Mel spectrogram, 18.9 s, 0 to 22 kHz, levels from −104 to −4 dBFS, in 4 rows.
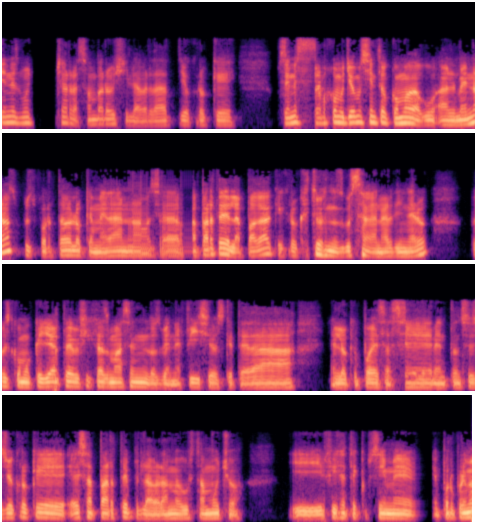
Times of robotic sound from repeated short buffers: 6.00-6.64

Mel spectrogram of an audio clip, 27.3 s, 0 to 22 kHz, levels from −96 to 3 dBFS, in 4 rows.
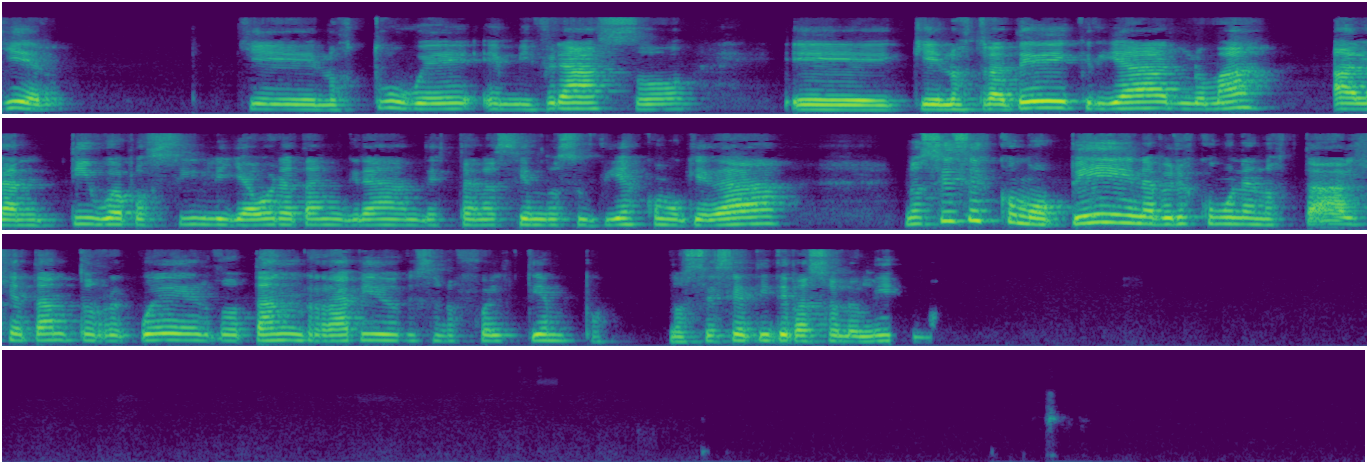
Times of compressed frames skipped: none

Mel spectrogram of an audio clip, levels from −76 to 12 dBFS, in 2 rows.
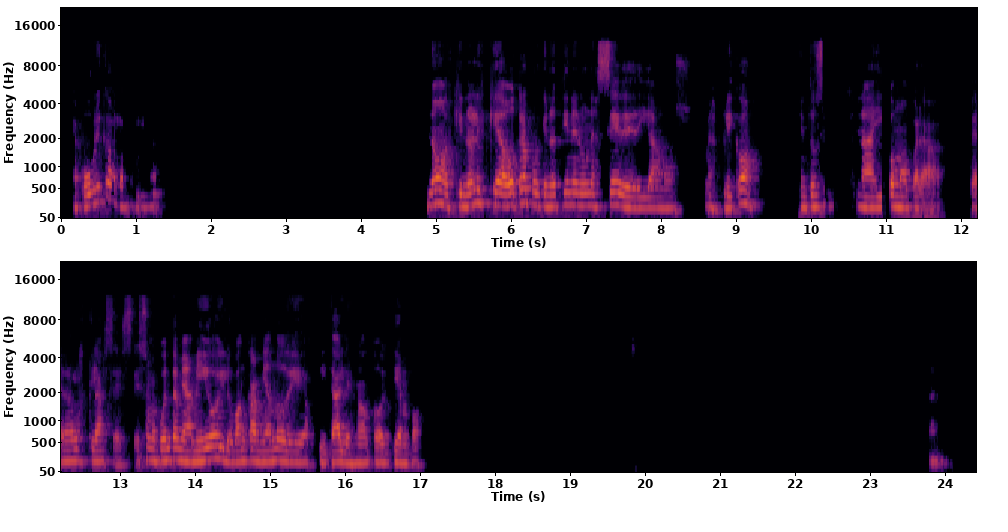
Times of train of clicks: none

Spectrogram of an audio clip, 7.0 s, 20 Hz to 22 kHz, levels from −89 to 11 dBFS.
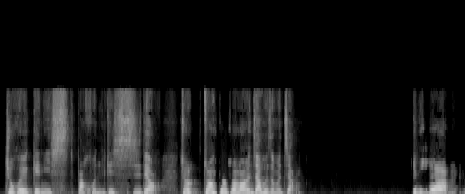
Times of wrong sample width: none

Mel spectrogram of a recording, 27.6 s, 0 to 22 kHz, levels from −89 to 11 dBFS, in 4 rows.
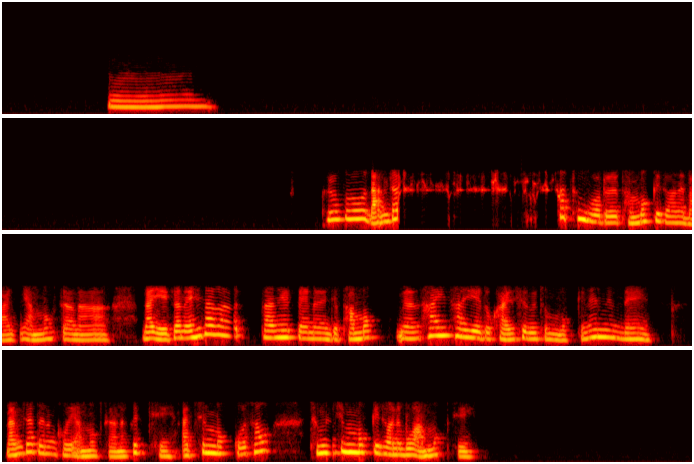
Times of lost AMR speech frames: none

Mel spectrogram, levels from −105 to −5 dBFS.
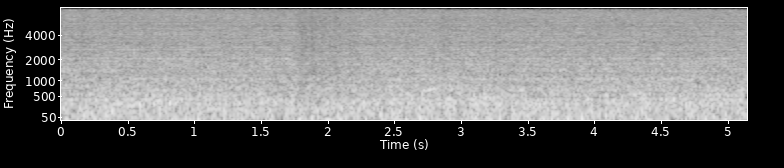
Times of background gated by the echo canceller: none

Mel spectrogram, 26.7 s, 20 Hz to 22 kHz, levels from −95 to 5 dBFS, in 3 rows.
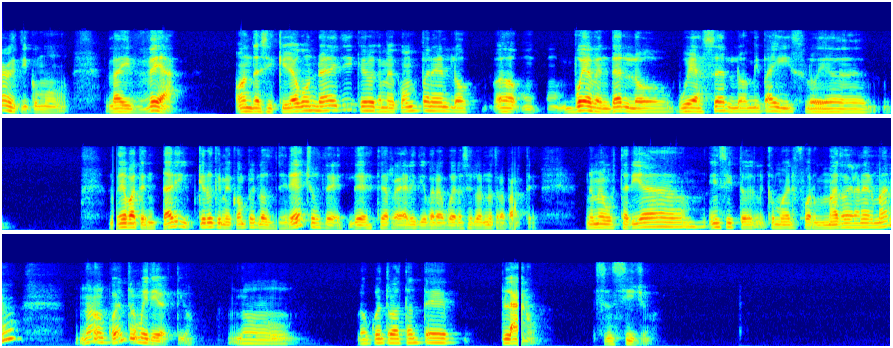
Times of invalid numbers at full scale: none

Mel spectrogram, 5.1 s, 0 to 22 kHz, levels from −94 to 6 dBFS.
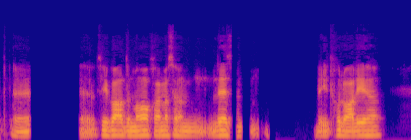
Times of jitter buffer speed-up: none

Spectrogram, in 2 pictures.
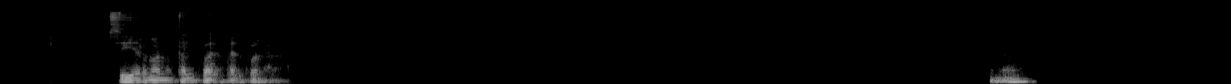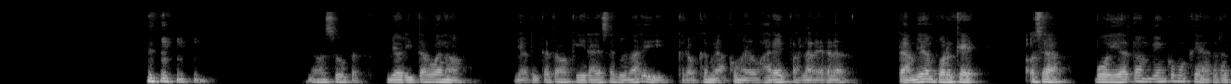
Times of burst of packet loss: none

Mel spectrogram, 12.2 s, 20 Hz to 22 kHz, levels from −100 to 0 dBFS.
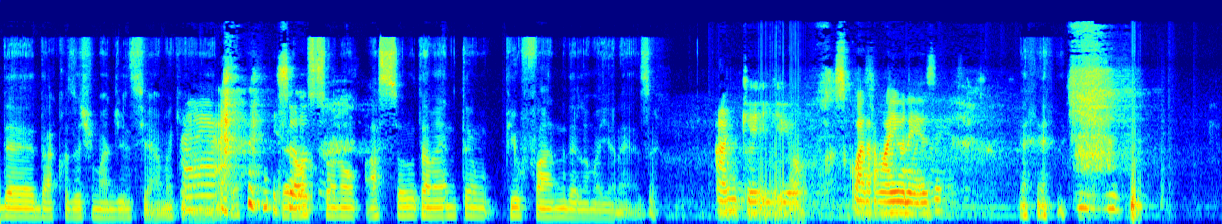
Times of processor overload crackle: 7.58-8.05, 11.21-11.96

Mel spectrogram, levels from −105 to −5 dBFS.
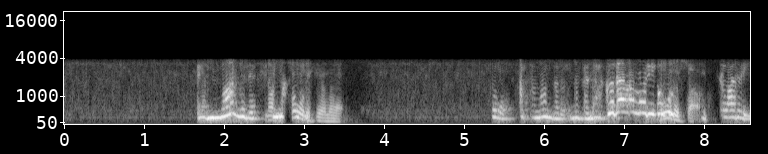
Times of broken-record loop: none

